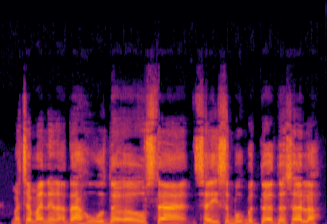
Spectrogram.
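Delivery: ordinary delivery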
